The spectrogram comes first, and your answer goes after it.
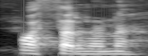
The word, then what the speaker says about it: Barcelona: Barcelona. That's how it's pronounced.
